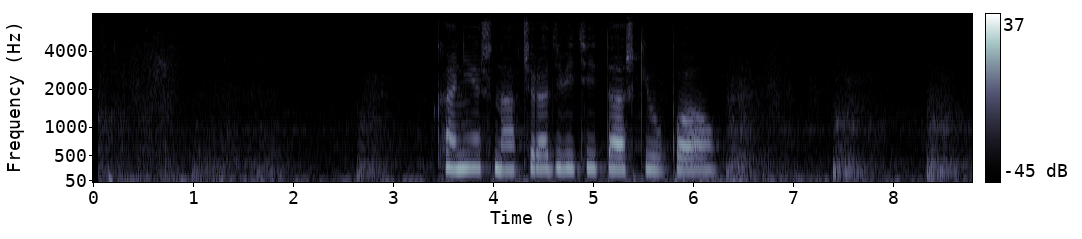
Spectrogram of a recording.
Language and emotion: Russian, sad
